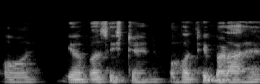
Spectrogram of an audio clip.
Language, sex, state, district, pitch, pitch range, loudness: Hindi, male, Bihar, Saran, 110 Hz, 105-110 Hz, -23 LUFS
